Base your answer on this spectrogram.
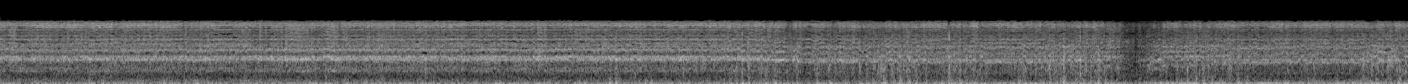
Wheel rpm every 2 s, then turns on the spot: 170, 170, 170, 170, 140, 100, 130.
none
